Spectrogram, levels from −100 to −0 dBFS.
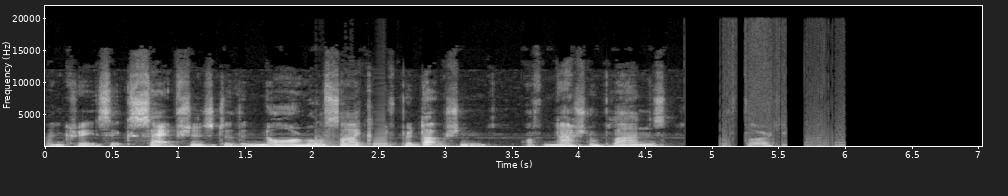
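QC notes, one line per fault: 2.03–2.65 s, robotic sound from repeated short buffers: the sound takes on a rigid, metallic 200 Hz buzz. New audio likely arrived too slowly, so about half of this stretch was filled by looping the last 5 ms, which forced that fixed pitch while real audio was skipped.
4.79–7.03 s, truncation distortion on a fade: as the fade-out starting around 4.8 s drops toward silence, the tail turns gritty. The level stage keeps too few bits, pointing to about 7, with no dither, so the quiet waveform collapses into coarse square steps.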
